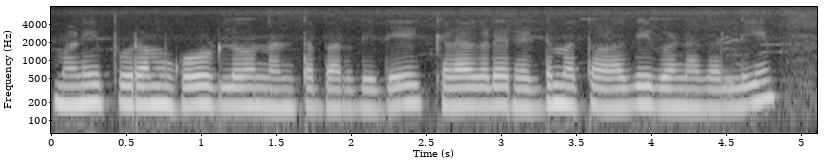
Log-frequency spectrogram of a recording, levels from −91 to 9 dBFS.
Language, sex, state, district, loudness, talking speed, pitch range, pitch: Kannada, female, Karnataka, Koppal, -14 LUFS, 115 wpm, 170-185 Hz, 180 Hz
